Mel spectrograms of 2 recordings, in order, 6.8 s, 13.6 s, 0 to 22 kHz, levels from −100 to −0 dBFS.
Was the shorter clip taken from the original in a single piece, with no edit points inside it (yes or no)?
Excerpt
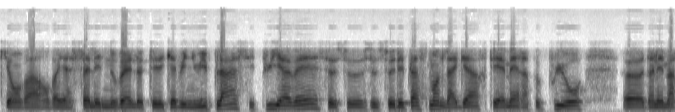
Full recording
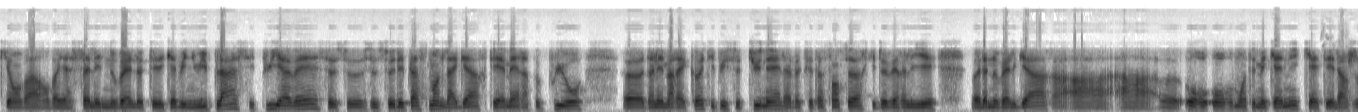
yes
